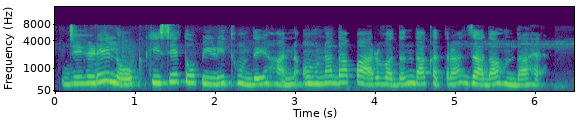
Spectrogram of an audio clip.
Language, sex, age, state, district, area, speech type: Punjabi, female, 18-30, Punjab, Sangrur, urban, read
